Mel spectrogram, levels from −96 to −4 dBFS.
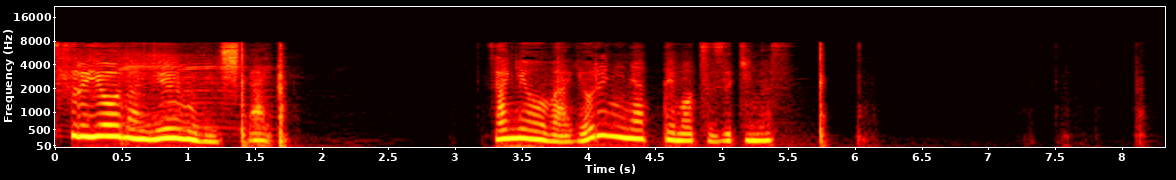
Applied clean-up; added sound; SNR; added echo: neural mask model RNNoise.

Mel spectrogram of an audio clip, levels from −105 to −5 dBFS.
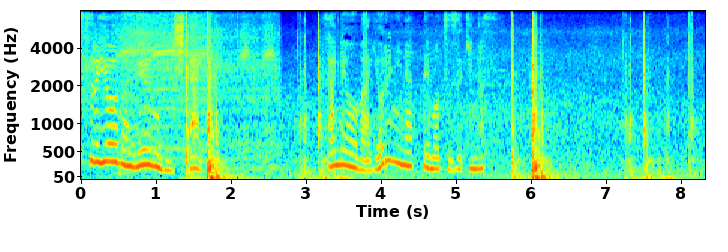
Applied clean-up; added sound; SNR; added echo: none; Slam; 2 dB; none.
